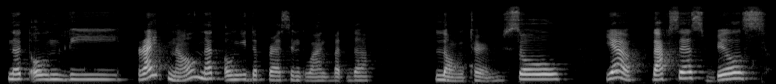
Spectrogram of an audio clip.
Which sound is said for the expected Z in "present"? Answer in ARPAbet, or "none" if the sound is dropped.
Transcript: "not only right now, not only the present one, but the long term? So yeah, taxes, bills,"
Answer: S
